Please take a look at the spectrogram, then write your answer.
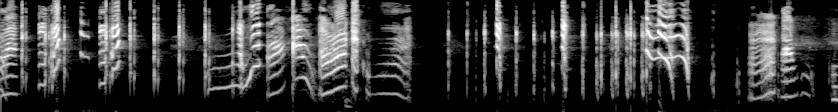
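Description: A pet parrot lets out rapid squeaks, chirps and whistled calls in quick bursts, loud and close, with short pauses between phrases.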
